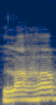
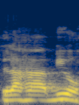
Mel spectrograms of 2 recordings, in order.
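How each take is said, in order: First: The word ends in a stop before the next. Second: The word runs straight on into the next word. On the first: "যদি মিলিয়ে পড়তে না চান" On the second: "যদি মিলিয়ে পড়তে চান"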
